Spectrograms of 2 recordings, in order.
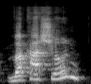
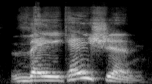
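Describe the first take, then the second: First: The first vowel is not a long A. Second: The first vowel is a long A. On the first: The speaker calls it wrong. "hindi uh, vacation o vacation" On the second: The speaker calls it right. "yung first two syllables ay parehong long A"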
